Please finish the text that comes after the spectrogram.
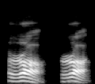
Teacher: জিভের মাথাটা একটু বেঁকে যাচ্ছে, র, র। হ্যাঁ, র, জিভের মাথাটা একটু বেঁকে গিয়ে নিচের সাইডটা গিয়ে উপরে তালুর সাথে লাগছে, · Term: রর মাখরাজ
